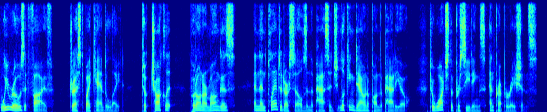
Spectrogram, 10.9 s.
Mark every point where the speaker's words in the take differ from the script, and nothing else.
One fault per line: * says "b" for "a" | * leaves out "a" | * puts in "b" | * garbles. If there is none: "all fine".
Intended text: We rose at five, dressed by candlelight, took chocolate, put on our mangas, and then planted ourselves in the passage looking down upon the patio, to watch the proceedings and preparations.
all fine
